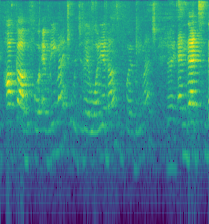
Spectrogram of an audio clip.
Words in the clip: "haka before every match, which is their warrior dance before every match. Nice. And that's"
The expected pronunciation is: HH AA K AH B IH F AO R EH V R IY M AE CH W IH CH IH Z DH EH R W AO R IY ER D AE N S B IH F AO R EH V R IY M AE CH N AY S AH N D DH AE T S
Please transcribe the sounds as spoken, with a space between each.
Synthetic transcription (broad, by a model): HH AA K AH B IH F AO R EH V R IY M AE CH W IH CH IH Z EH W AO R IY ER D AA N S B IH F AO R EH V R IY M AE CH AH N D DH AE T S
